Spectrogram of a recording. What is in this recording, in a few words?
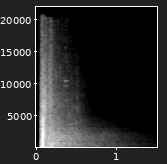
Step Water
